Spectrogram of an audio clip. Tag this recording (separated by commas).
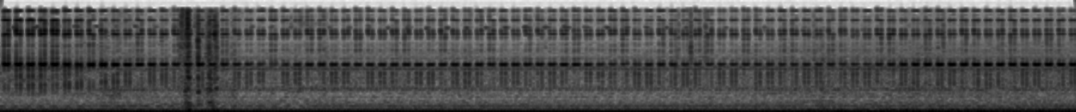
reversing beeps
